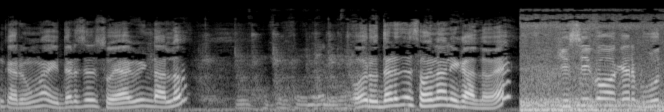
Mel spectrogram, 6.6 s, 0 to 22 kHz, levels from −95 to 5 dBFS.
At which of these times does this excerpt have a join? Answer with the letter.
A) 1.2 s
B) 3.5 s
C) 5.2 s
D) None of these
C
